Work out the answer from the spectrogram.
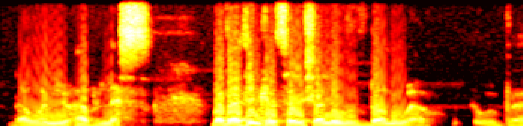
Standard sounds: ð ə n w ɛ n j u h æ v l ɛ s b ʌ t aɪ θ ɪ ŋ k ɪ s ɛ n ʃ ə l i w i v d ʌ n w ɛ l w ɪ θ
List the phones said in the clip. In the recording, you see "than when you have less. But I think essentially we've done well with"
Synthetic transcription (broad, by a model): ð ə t w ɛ n j u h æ v l ɛ s b ʌ t aɪ θ ɪ ŋ k ɪ s ɛ n ʃ ə l i w i v d ʌ n w ɛ l w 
